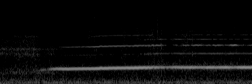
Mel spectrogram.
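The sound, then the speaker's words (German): A train whistle sounds from the railway station across the way. It is a single steady, high tone that begins after half a second and holds unbroken to the end, fairly faint over a low background hum. “Was pfeift denn da? Ah, drüben ist der Nordbahnhof.”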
